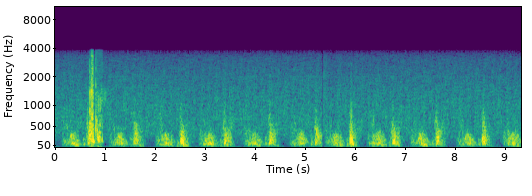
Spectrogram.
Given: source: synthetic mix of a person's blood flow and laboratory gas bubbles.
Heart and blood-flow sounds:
Doppler ultrasound of blood flow; precordium
0.67-1.04 s: bubbles
From the record:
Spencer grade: 2 (many but less than half of the cardiac periods contain bubble signals, singularly or in groups); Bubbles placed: anywhere in the cardiac cycle

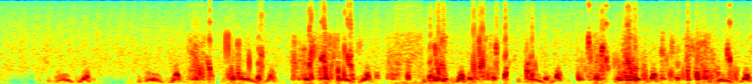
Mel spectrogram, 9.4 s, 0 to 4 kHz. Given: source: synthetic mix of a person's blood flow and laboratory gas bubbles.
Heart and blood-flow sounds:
Doppler ultrasound of blood flow; precordium
2.32-2.66 s: bubbles
2.79-3.15 s: bubbles
3.18-3.30 s: bubbles
3.62-4.53 s: bubbles
4.69-4.75 s: bubbles
4.83-5.28 s: bubbles
5.33-5.62 s: bubbles
5.83-6.23 s: bubbles
6.27-6.37 s: bubbles
6.55-6.72 s: bubbles
6.79-6.88 s: bubbles
7.20-8.10 s: bubbles
8.23-8.99 s: bubbles
9.05-9.22 s: bubbles
From the record:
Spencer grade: 3 (all of the cardiac periods contain showers or single bubble signals, but not dominating or overriding the cardiac motion signals); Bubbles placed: only in the low amplitude regions of the cardiac cycle

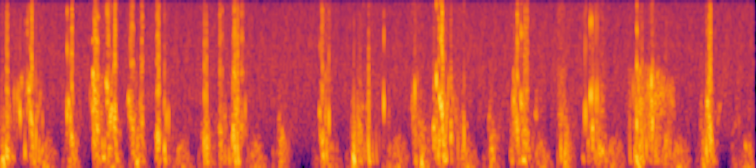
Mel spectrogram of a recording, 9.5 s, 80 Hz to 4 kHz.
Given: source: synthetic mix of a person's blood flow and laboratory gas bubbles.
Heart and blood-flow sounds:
Doppler ultrasound of blood flow; precordium
0.06-0.60 s: bubbles
0.85-1.00 s: bubbles
1.15-1.56 s: bubbles
1.61-1.86 s: bubbles
1.97-2.18 s: bubbles
2.55-2.67 s: bubbles
2.75-3.14 s: bubbles
4.01-4.19 s: bubbles
4.48-4.87 s: bubbles
5.17-5.37 s: bubbles
5.42-5.88 s: bubbles
6.41-6.82 s: bubbles
7.00-7.10 s: bubbles
7.30-7.62 s: bubbles
7.88-8.48 s: bubbles
8.82-9.05 s: bubbles
From the record:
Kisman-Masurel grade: 242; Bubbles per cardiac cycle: several, 3 to 8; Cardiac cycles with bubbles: 100%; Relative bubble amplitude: moderate (0.250 to 0.450); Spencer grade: 3 (all of the cardiac periods contain showers or single bubble signals, but not dominating or overriding the cardiac motion signals); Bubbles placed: anywhere in the cardiac cycle

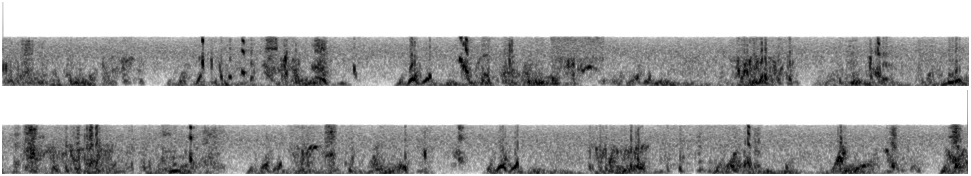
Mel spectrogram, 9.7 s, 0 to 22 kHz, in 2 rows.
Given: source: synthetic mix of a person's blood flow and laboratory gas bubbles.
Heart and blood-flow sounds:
Doppler ultrasound of blood flow; precordium
0.00-0.45 s: bubbles
0.48-0.72 s: bubbles
0.96-1.66 s: bubbles
1.72-1.81 s: bubbles
2.26-3.11 s: bubbles
3.64-3.99 s: bubbles
4.16-4.47 s: bubbles
4.56-4.67 s: bubbles
4.87-5.96 s: bubbles
6.26-6.63 s: bubbles
6.71-6.85 s: bubbles
6.91-6.99 s: bubbles
7.07-7.18 s: bubbles
7.73-8.07 s: bubbles
8.12-8.65 s: bubbles
8.71-8.80 s: bubbles
9.23-9.46 s: bubbles
9.54-9.67 s: bubbles
From the record:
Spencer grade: 3 (all of the cardiac periods contain showers or single bubble signals, but not dominating or overriding the cardiac motion signals); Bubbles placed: only in the low amplitude regions of the cardiac cycle

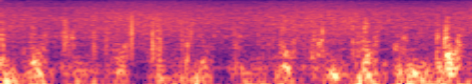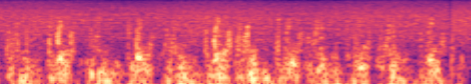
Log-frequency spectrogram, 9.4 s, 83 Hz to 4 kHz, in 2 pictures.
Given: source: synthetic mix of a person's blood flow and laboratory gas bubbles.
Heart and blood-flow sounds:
Doppler ultrasound of blood flow; precordium
no bubbles
From the record:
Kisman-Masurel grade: 000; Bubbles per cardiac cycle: 0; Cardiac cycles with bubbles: 0%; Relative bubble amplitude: no bubbles discernible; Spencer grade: 0 (complete lack of bubble signals)

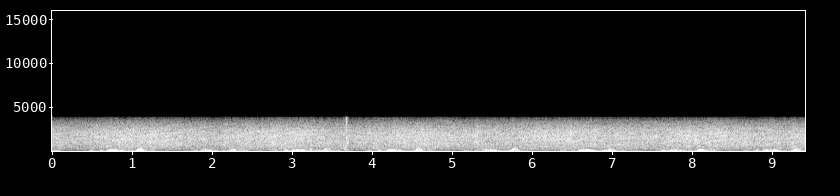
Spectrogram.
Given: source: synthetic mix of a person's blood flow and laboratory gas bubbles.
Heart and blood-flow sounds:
Doppler ultrasound of blood flow; precordium
3.21-3.31 s: bubbles
3.43-3.50 s: bubbles
3.58-3.72 s: bubbles
3.97-4.10 s: bubbles
From the record:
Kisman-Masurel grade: 211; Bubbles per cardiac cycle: several, 3 to 8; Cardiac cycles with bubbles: 1 to 10%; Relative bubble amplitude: barely perceptible (0.100 to 0.250); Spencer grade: 1 (occasional bubble signal discernible with the cardiac motion signal, with majority of cardiac periods free of bubbles); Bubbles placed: anywhere in the cardiac cycle

